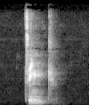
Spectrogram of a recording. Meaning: 1. zinc 2. cornetto (a trumpet-like wind instrument used in European music of the Medieval, Renaissance, and Baroque periods)
- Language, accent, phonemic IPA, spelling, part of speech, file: German, Austria, /tsɪŋk/, Zink, noun, De-at-Zink.ogg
